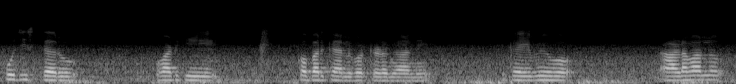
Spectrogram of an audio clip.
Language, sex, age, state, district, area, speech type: Telugu, female, 30-45, Telangana, Jagtial, rural, spontaneous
